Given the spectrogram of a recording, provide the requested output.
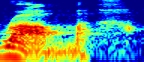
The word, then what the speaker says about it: ram: And its seed syllable or sound is rum. R-A-M.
